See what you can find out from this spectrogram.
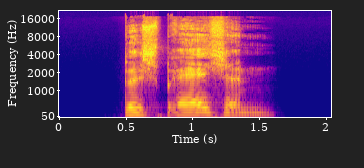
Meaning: first-person plural subjunctive II of besprechen
- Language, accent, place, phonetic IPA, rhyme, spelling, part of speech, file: German, Germany, Berlin, [bəˈʃpʁɛːçn̩], -ɛːçn̩, besprächen, verb, De-besprächen.ogg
